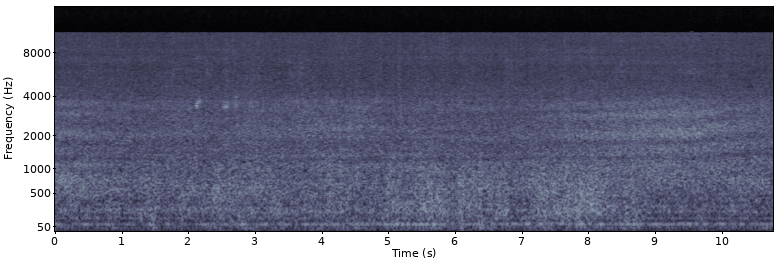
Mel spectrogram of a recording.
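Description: LCAC air-cushion landing craft (hovercraft) running ashore on the beach: a steady, deep rumble with a rushing noise from its engines, lift fans and propellers, with no breaks or changes in pitch.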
